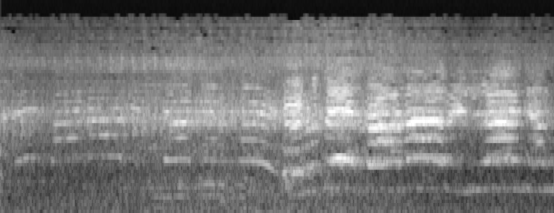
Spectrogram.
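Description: A group of marching women and children chanting in unison; the loud, rhythmic chant starts about halfway, over a murmur of street crowd noise.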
